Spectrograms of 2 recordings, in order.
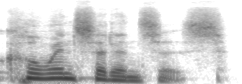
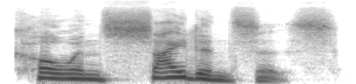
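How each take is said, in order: First: The stress falls on its usual syllable. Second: The stress is moved to another syllable. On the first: Things happen together by chance. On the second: Things coincide for a reason.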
